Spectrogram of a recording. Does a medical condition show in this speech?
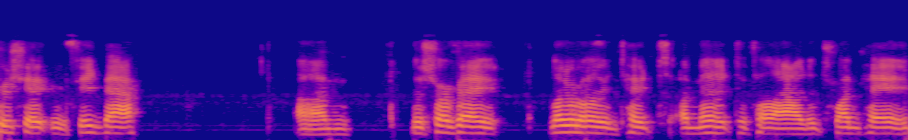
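Yes: head and neck cancer; severe dysphagia.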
